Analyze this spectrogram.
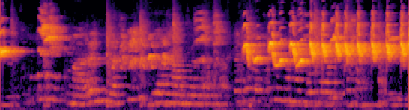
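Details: Greater green leafbird in breeding condition, kept bird, giving mixed lower warbled notes, then a loud run of rapid ringing high whistled notes repeated several times a second.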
